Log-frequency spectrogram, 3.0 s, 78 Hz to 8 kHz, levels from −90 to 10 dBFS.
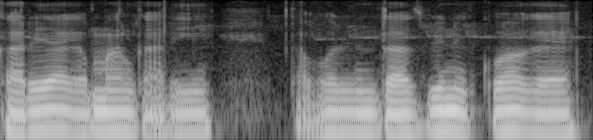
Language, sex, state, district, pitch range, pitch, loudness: Chakma, male, Tripura, Unakoti, 95-105 Hz, 100 Hz, -16 LUFS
